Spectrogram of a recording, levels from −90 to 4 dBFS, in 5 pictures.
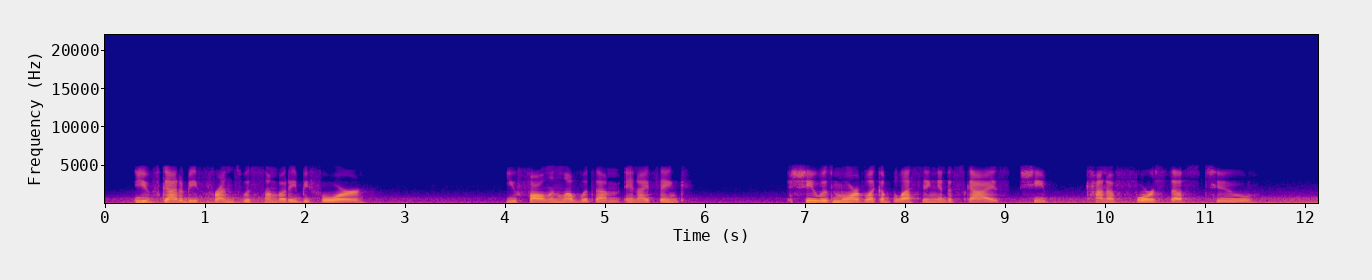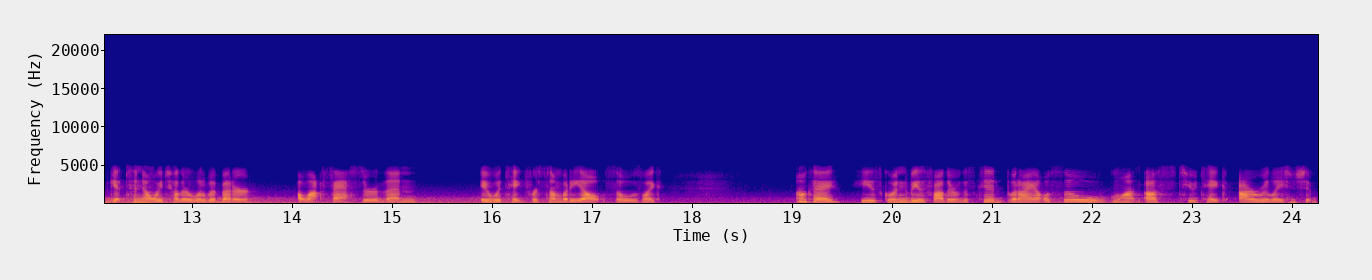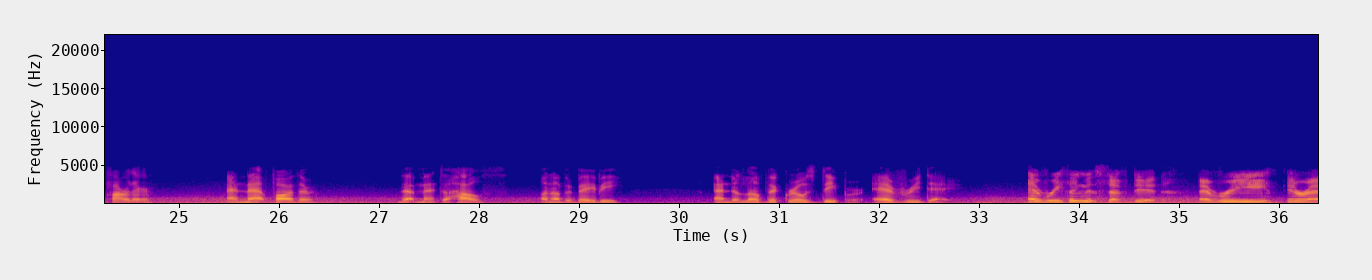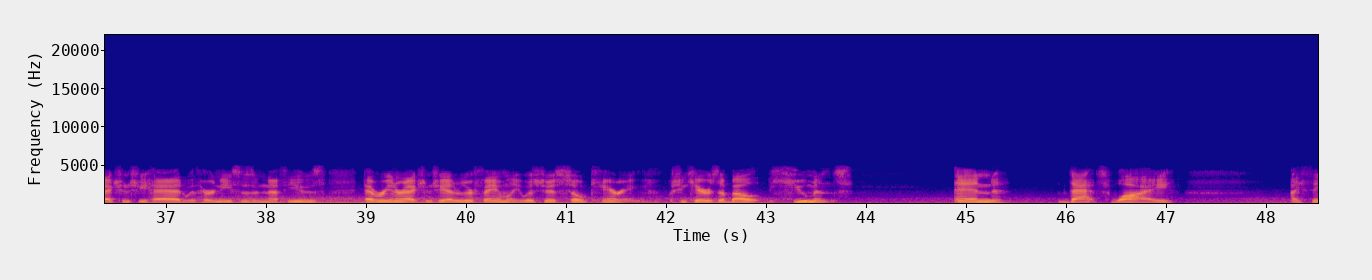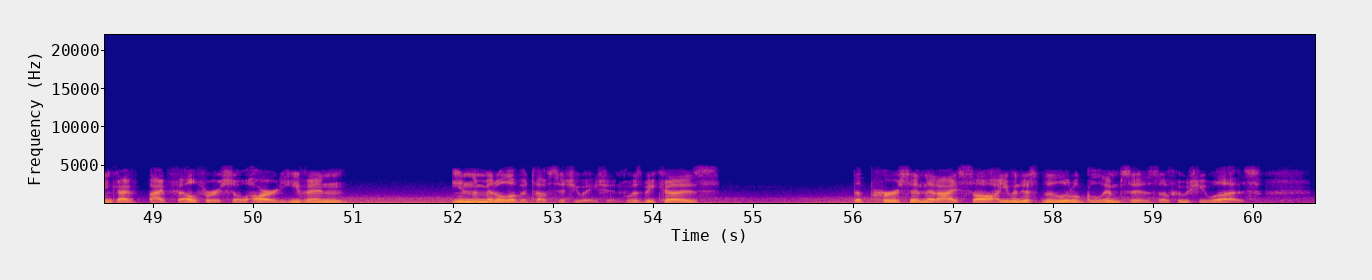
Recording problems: high frequencies cut off; severe; nothing above 4.5 kHz
muffled; very slightly; fading above 2.5 kHz
wind noise on the microphone; occasional gusts; 25 dB below the speech

